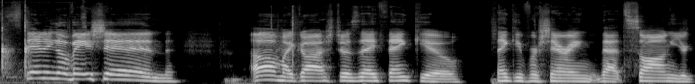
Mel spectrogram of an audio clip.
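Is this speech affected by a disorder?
No.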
